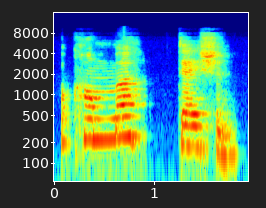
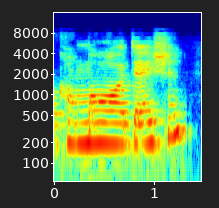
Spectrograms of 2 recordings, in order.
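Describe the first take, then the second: First: The vowel in 'mod' is a weak schwa. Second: The vowel in 'mod' is a full clear vowel. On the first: The speaker calls it right. "that O is also a schwa" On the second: The speaker calls it wrong. "So we don't say accommodation"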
